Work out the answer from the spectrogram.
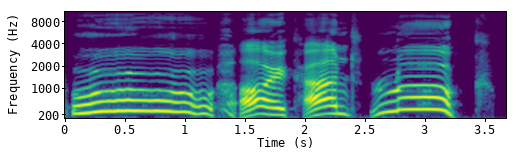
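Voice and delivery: high, loud, very slow wail; Daddy Pig scared. Acted. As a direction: groan in fear of heights. Daddy Pig afraid of height.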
